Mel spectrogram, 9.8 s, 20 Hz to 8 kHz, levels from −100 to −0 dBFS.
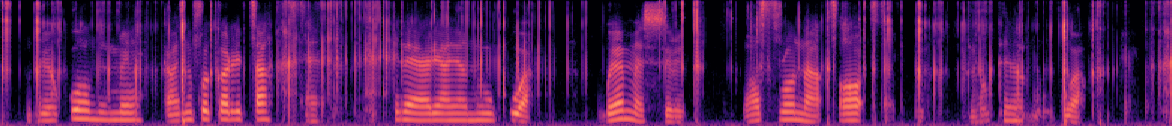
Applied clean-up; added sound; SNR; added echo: neural diffusion model UNIVERSE++.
